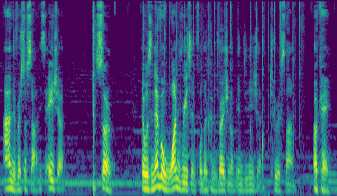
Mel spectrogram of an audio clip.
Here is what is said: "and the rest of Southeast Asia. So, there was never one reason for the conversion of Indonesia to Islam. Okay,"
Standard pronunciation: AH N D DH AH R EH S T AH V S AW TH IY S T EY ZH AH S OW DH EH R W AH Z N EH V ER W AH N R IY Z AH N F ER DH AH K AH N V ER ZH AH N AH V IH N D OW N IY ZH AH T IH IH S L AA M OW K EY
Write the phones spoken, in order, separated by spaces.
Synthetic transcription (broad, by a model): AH N DH AH R EH S T AH V S AW TH IY S T EY ZH AH S OW DH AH R W AH Z N EH V ER W AH N R IY Z AH N F ER DH AH K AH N V ER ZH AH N AH V IH N D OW N IY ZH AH T IH IH S L AA M OW K EY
